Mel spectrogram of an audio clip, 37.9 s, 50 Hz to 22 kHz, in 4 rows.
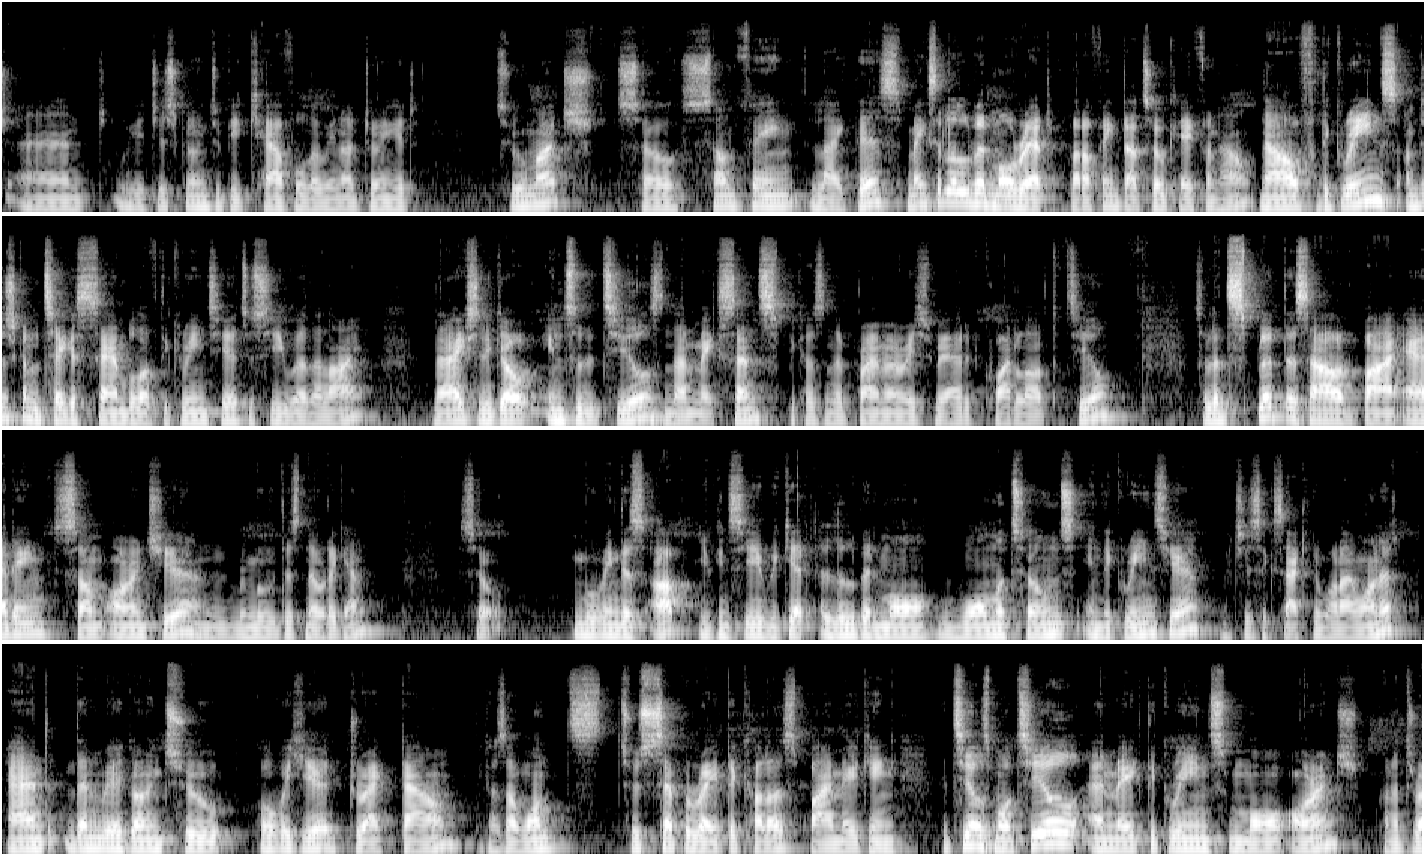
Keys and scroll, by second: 4.1 super+f, 4.7 super+d, 4.9 super+b, 5.1 super+d, 5.6 super+f, 5.9 super+s, 24.8 super+f, 25.4 super+d, 26.5 super+f.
